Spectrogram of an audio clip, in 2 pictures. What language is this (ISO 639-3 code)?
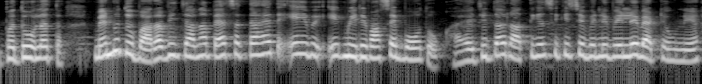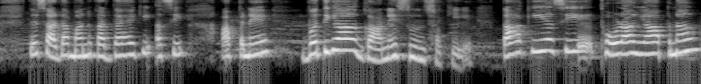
pan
